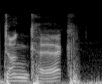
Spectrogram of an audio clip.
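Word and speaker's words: Dunkerque: It's the Dunker Q, pronounced Dunkac, which has all its guns in the front.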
